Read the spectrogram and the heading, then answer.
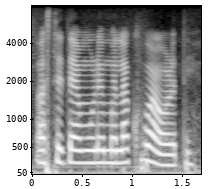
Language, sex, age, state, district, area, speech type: Marathi, female, 30-45, Maharashtra, Washim, rural, spontaneous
